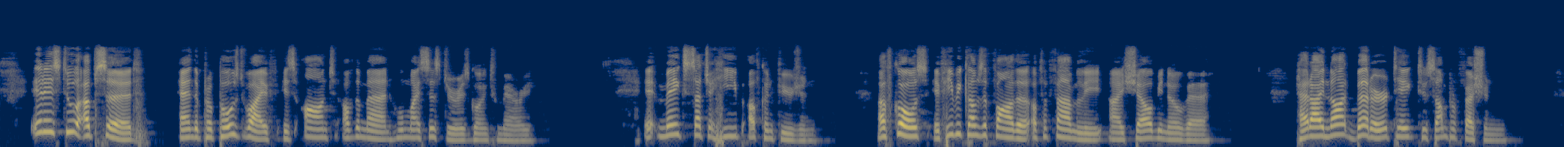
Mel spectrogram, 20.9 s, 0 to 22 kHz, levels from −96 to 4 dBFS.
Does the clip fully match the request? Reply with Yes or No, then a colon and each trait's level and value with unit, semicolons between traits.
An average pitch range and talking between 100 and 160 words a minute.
No: wide, 6.4 semitones; average, 140 wpm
